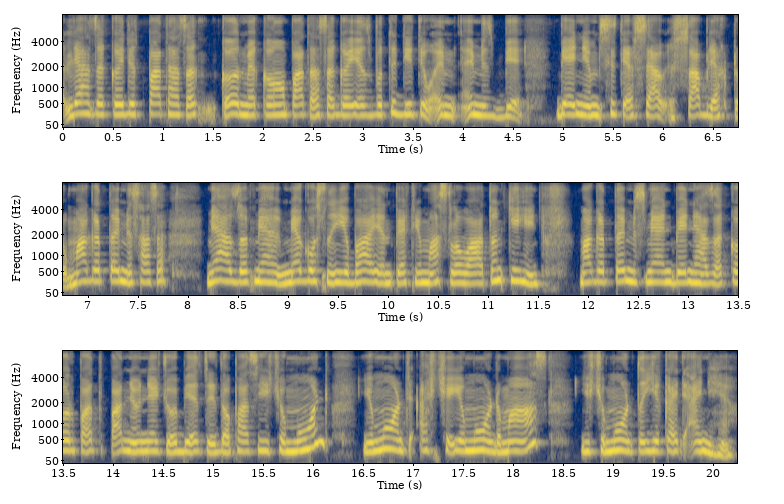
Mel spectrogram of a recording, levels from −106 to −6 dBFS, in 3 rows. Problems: constant background noise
